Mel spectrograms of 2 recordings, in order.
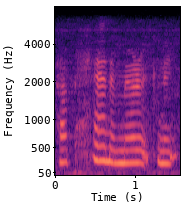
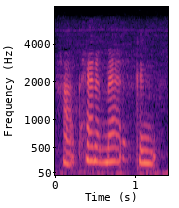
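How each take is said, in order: Both takes have the same delivery.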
